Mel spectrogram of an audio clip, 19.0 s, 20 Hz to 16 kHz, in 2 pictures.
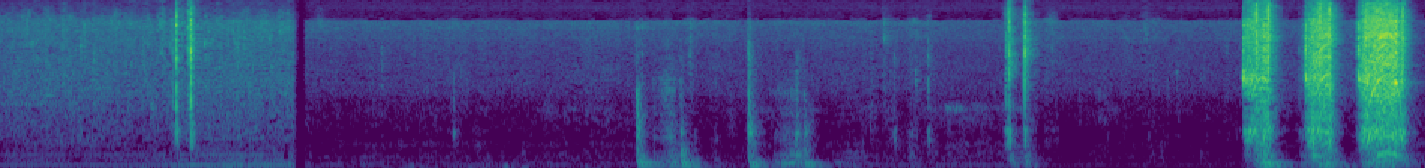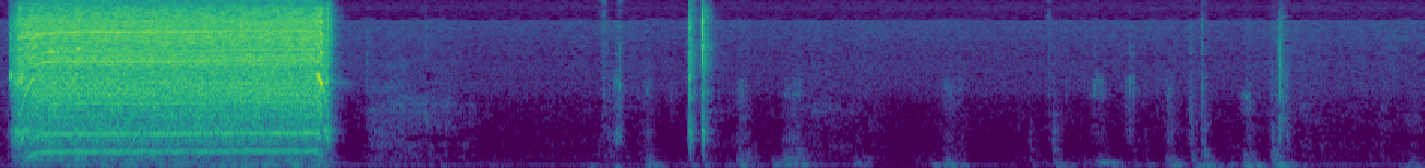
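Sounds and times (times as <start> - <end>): cordless drill motor running: 8.3 - 11.8
drill click: 8.3 - 11.8.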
